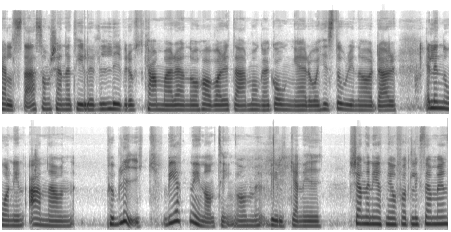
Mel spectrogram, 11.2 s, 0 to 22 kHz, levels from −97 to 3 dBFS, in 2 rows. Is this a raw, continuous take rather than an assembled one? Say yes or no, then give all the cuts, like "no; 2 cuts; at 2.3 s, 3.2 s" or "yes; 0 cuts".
yes; 0 cuts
